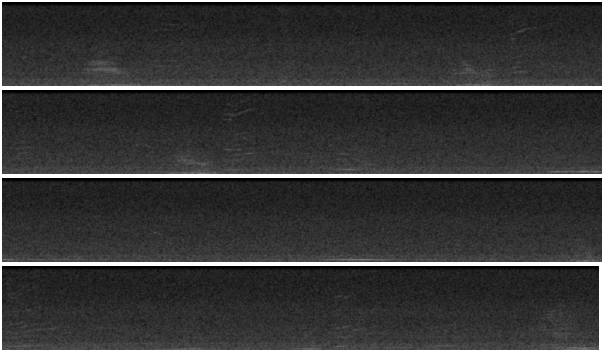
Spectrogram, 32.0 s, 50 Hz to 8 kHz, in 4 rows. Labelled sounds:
1.1	1.6	humpback whale, 1.2 to 2.5 kHz
2.1	2.4	humpback whale, 5.8 to 6.0 kHz
6.0	7.2	humpback whale, 1.2 to 5.6 kHz
10.4	11.4	humpback whale, 0.96 to 6.3 kHz
24.3	24.8	humpback whale, 1.9 to 2.2 kHz
28.4	28.7	humpback whale, 2.1 to 2.4 kHz

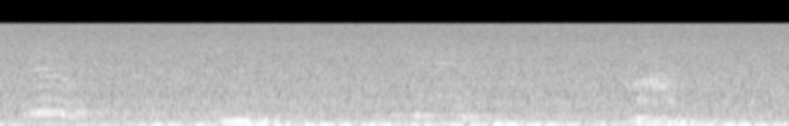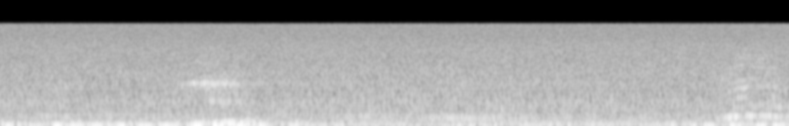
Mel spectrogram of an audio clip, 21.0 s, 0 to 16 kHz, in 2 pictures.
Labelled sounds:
0.4	0.8	humpback whale, 1.5 to 2.1 kHz
8.4	8.8	humpback whale, 0.99 to 1.6 kHz
12.9	13.5	humpback whale, 1.1 to 1.4 kHz
20.3	20.6	humpback whale, 1.0 to 1.2 kHz

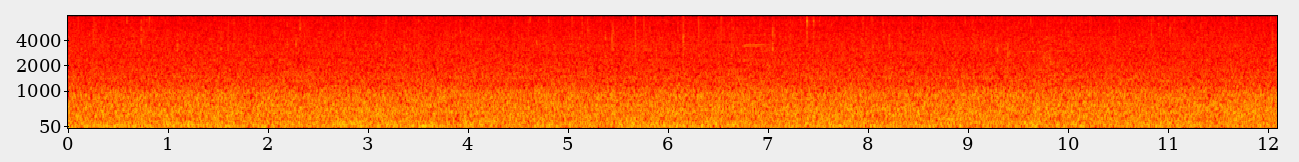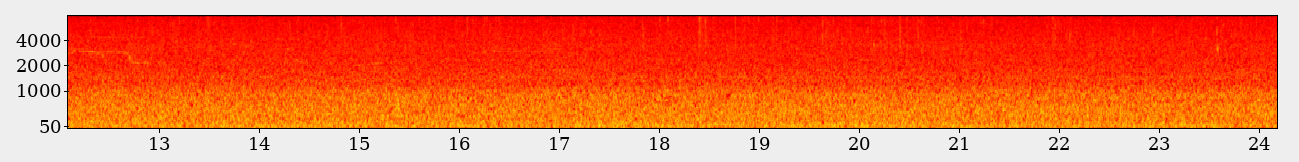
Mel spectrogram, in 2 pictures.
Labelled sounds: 12.1	12.6	killer whale, northern resident, G clan, 2.5 to 4.4 kHz

